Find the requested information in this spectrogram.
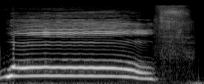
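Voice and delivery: long high howl of a shout; last desperate scream of wolf; bursting cry. Acted. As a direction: let it burst out of you. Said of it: "finally it bursts out of him".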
